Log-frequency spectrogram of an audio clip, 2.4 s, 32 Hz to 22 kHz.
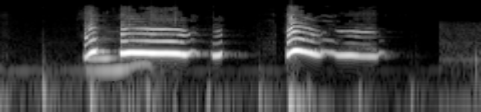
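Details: Honey, a pet dog said to turn 10 this year, answers requests to say hello with two drawn-out, tuneful howling syllables, the first wavering and longer, the second falling; quiet room with soft clicks.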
